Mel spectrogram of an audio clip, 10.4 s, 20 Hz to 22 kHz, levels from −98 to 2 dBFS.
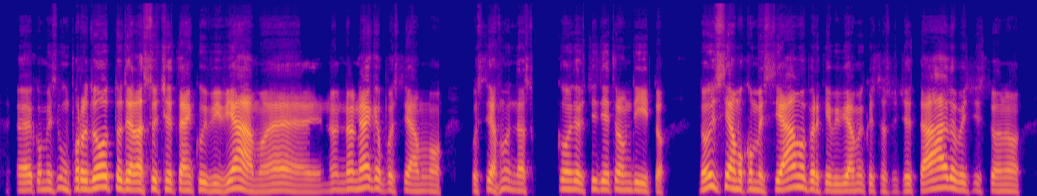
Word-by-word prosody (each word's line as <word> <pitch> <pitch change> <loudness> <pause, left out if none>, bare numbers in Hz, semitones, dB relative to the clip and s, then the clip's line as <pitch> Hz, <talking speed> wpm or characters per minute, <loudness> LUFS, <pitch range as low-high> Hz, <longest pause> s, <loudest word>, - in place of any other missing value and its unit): uhm, 150 0 -1
come 165 0 -5
s - - -16
un 185 - -5
prodotto 195 +4 +3
della 160 -2 +5
società 170 -3 +1
in 155 - +1
cui 160 - -2
viviamo, 140 -2 +4
eh, 130 -4 -1
no 150 +4 -8
non 175 +3 -2
è 210 +1 +7
che 190 -2 -2
possiamo 135 -2 -5 0.2
possiamo 185 +2 -3
nasconderci 170 +2 -4
dietro 165 0 -1
a - - -1
un 155 - -7
dito. 150 -3 -3 0.3
Noi 225 +7 +3
siamo 190 -7 +3
come 165 -4 -3
siamo, 205 +5 +3
perché 160 -4 -1
viviamo 140 +1 -1
in - - -8
questa 140 -2 -10
società 140 - +1
dove 175 -7 -1
ci 140 -3 -15
sono, 135 -3 -5
155 Hz, 195 wpm, -24 LUFS, 140-175 Hz, 0.3 s, è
